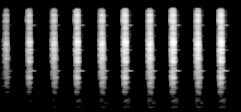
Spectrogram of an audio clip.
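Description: Fast, even ticking, about four clock-like ticks a second, with dead silence between the ticks.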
